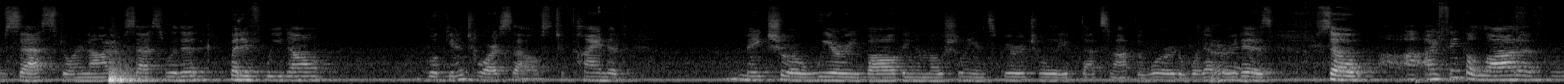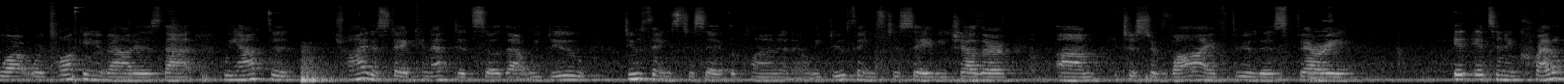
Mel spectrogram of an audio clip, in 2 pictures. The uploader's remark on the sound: This lecture and Q&A session was recorded on February 18, 2013, at Norma Kamali's Wellness Cafe in NYC.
